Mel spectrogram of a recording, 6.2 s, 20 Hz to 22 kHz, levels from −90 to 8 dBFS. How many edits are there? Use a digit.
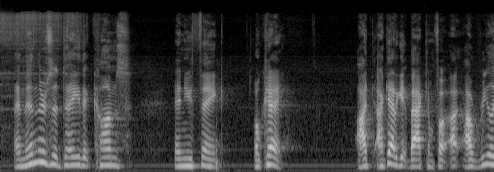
0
